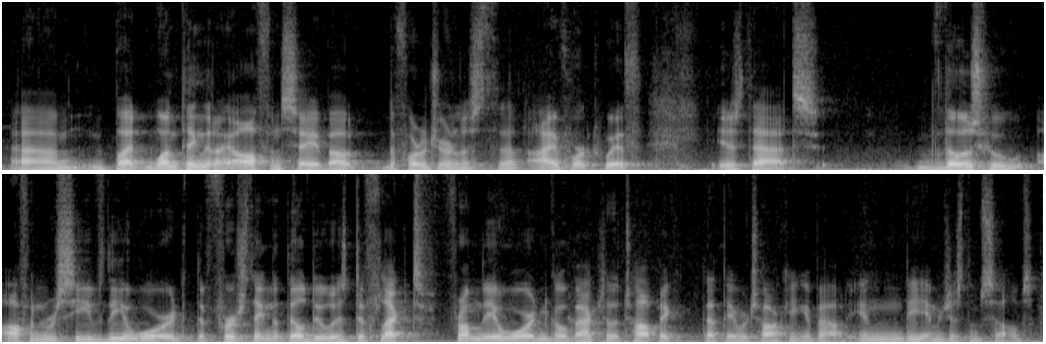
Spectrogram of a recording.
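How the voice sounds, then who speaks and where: A man from the Netherlands with a Dutch accent, a guest explaining his work in measured answers. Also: on the low side, fairly even intonation, darkish tone. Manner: measured, explanatory, some repeated words. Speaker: guest, organization head. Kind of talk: interview answers.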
